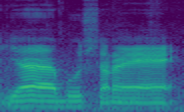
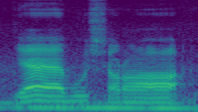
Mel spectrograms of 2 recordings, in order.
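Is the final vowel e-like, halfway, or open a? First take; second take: e-like; open a. First: The final vowel is tilted strongly toward e. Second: The final vowel is a fully open a. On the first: "Yang kedua dibaca dengan imalah" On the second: "Boleh dibaca dengan fathah"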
